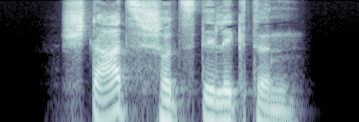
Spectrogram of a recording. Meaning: dative plural of Staatsschutzdelikt
- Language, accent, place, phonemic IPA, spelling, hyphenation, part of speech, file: German, Germany, Berlin, /ˈʃtaːt͡sʃʊt͡sdeˌlɪktn̩/, Staatsschutzdelikten, Staats‧schutz‧de‧lik‧ten, noun, De-Staatsschutzdelikten.ogg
